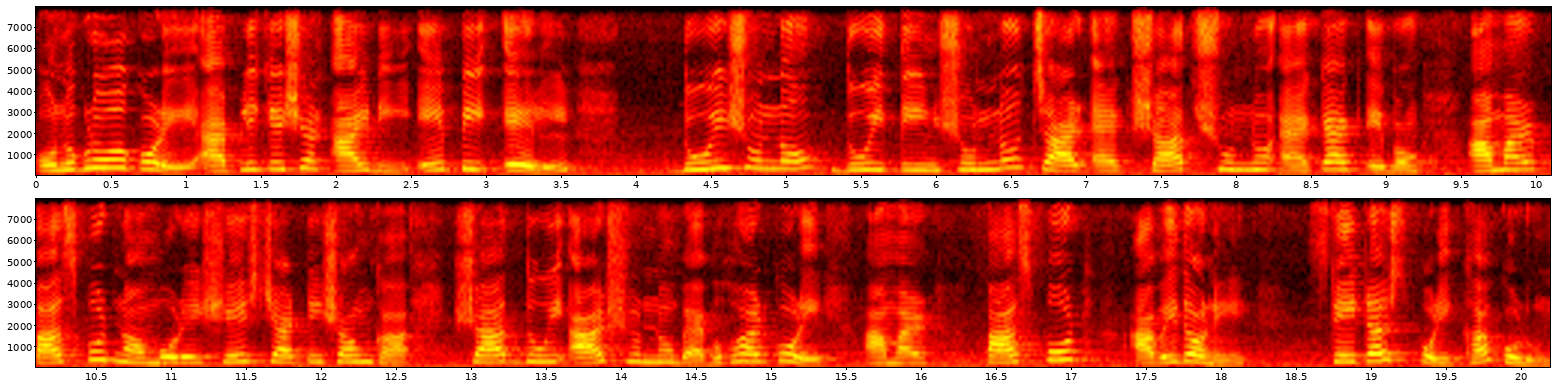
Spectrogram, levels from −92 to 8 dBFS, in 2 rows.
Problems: constant background noise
